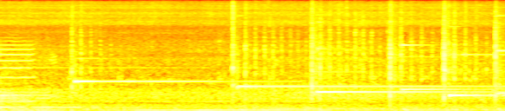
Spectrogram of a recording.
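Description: Drum corps front ensemble playing a slow descending line of single bell-like notes: four notes, each lower than the last and each held on as the next enters.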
